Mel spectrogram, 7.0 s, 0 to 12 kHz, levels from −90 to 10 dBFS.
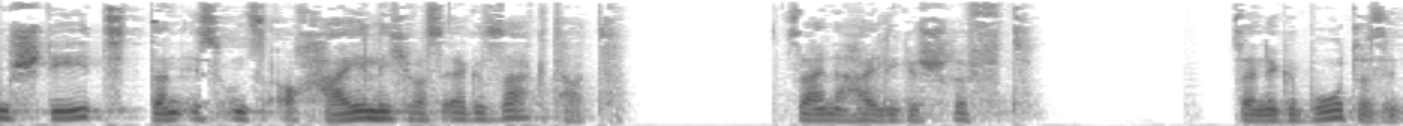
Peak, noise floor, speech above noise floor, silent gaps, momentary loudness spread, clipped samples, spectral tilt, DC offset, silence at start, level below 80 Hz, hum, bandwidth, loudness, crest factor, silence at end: -12 dBFS; -84 dBFS; 54 dB; none; 14 LU; under 0.1%; -4 dB/octave; under 0.1%; 0 s; -74 dBFS; none; 11.5 kHz; -30 LUFS; 18 dB; 0 s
